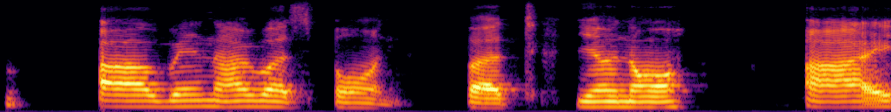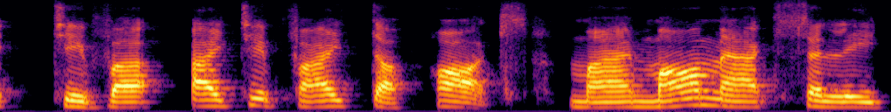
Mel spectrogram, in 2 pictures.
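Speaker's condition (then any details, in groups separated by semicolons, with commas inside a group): Cerebral palsy; affects speech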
